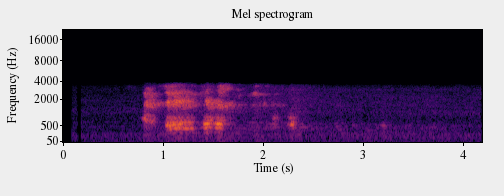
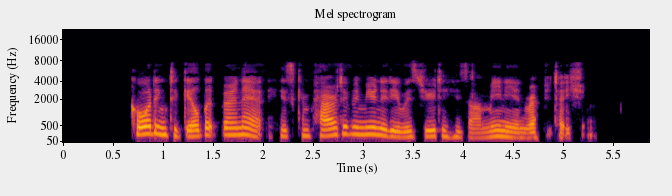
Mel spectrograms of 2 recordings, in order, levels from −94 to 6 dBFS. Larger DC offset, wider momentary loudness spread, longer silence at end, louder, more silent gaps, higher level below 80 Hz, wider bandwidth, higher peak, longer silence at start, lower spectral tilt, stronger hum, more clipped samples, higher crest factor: neither; first, 17 LU vs 11 LU; first, 0.95 s vs 0.55 s; second, -36 LUFS vs -20 LUFS; neither; second, -78 dBFS vs -60 dBFS; second, 3.9 kHz vs 7.8 kHz; second, -20 dBFS vs -2 dBFS; about the same, 0.8 s vs 0.7 s; second, 4 dB/octave vs -6.5 dB/octave; neither; neither; about the same, 20 dB vs 18 dB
